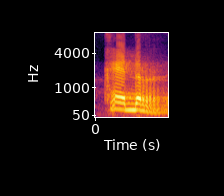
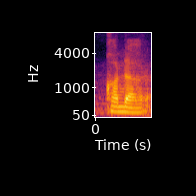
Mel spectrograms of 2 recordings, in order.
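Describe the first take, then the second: First: The vowels are fronted toward 'e' sounds. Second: The vowels are open 'a' sounds. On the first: The speaker calls it wrong. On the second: The speaker calls it right.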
